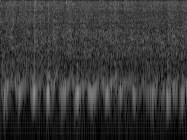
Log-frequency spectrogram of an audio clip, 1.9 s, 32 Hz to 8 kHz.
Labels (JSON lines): {"label": "anthrophony, boat engine", "recorder": "SoundTrap 500"}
